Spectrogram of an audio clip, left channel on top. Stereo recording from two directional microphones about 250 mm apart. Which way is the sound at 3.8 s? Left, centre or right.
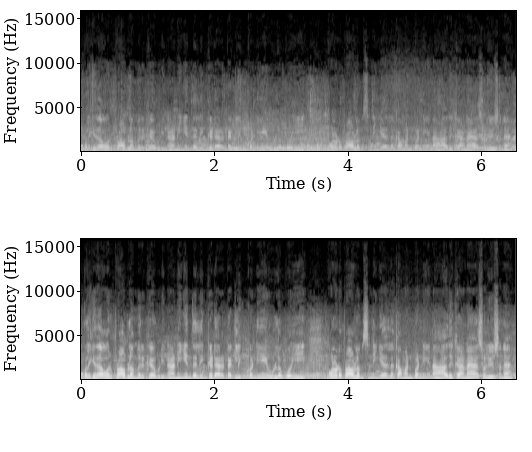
Right.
